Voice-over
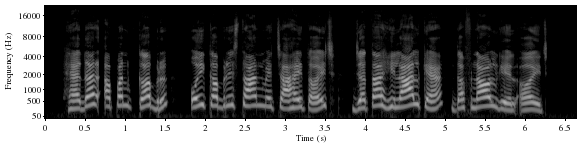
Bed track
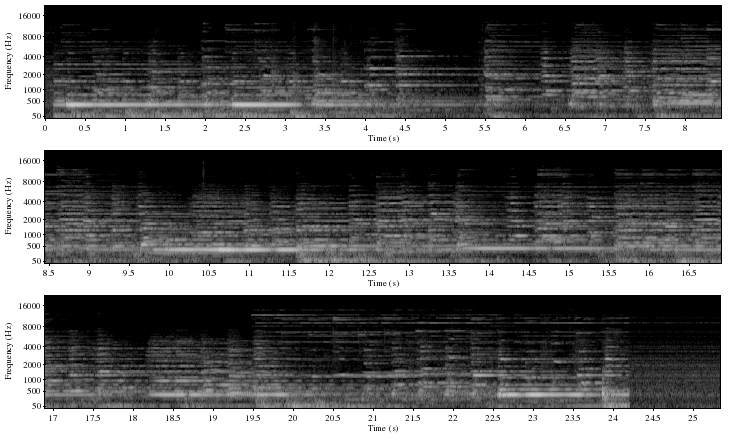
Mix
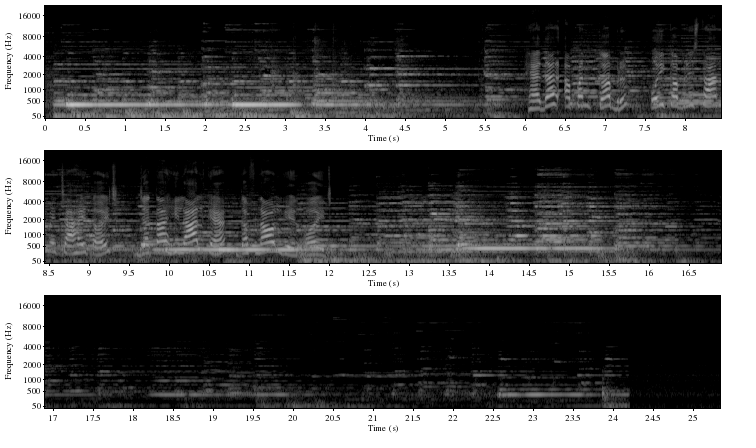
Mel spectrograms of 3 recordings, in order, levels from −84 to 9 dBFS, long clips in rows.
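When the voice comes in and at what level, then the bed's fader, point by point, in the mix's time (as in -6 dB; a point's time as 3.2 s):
5.75 s, -4.5 dB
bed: 5.28 s -3 dB
5.75 s -9 dB
12.79 s -9 dB
13.32 s 0 dB
15.32 s 0 dB
16.73 s -24.5 dB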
